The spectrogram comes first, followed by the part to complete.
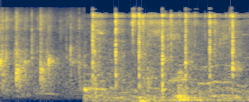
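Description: A small group clapping, sharp claps at a quick, even pace. A little under a second in, a low steady outdoor rumble comes in under the claps.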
